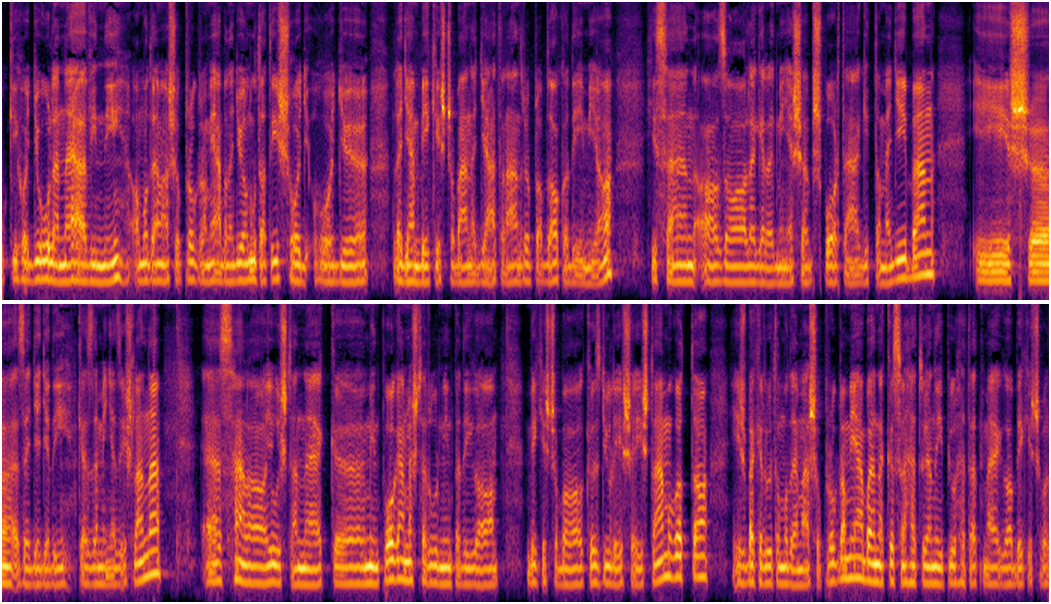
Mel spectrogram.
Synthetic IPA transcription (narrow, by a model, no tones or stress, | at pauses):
kːiɦo̞ɟjoːlːɛnːɛɛlvinːiɒ̰mo̞d̪ɛrmaːʃo̞k̚pro̞ɡrɒmja̰ːbɒnɛɟːo̞jɒnut̪ɒt̪iʃho̞ɟho̞ɟ | lʔɛ̰ɟɛmbeːkeːʃt͡ʃɒbaːnɛ̰ɟːa̰ːlt̪ɒlaːnrø̞plɒ̰b̚d̪ɒkɒd̪ḛːmḭjɒhisɛnɒzɒlɛɡɛɾɛd̪meːɲɛʃɛbʃpo̞rt̪a̰ːɡit̪ːɒmɛɟeːbɛnḛːʃɛ̰zɛɟːɛɟːɛd̪ikɛzd̪ɛmeːɲɛ̰zḛːʃlɛnːɛ | ɛ̰z̥haːlɒjoːiʃt̪ɛnːɛkːmint̪̚po̞lɡaːrmɛʃt̪ɛɾuːrmint̪̚pɛd̪iɡɒbeːkeːʃt͡ʃɒbɒkø̞zɟyːleːʃɛ̰iʃt̪aːmo̞ɡɒt̪ːɒḛːʒbɛkɛɾylt̪ɒmo̞d̪ɛrmaːʃo̞̰k̚pro̞ɡrɒmjaːbɒɛnːɛkːø̞sø̞nɦɛt̪øːɛneːpylɦɛt̪ɛt̪mɛɡɒbeːkeːʃt͡ʃɒbɒ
